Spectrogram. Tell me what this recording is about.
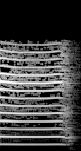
toy duck
quack, duck, toy, squeaking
